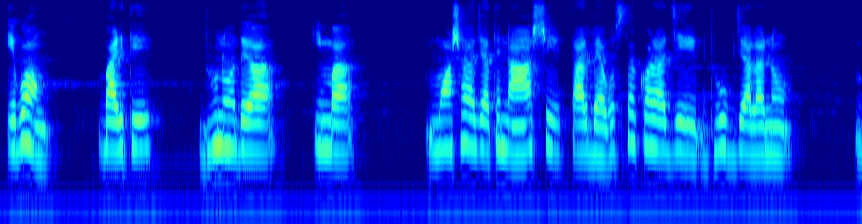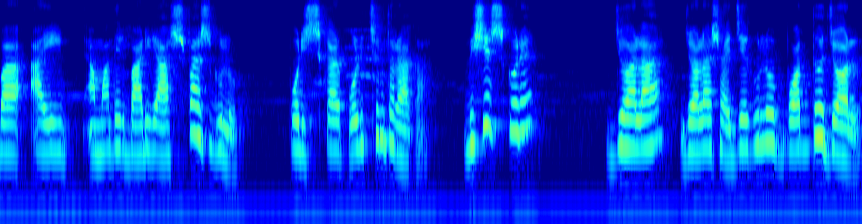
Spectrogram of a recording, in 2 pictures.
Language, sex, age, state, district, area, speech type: Bengali, female, 30-45, West Bengal, Birbhum, urban, spontaneous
